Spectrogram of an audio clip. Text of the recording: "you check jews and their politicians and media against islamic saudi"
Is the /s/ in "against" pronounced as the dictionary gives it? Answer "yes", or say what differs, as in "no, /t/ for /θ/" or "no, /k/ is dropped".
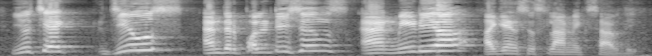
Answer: yes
